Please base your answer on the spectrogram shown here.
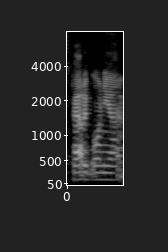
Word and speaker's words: Patagonia: picked that word because it's one of the very few words in the world that are spoken, that's pronounced the same in every language in the world. So if you're in Africa, it's Patagonia.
